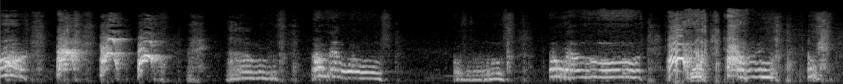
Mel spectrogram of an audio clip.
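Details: A Pomeranian (German Spitz) gives sharp, high-pitched yapping barks, then longer whining, tonal yelps.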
